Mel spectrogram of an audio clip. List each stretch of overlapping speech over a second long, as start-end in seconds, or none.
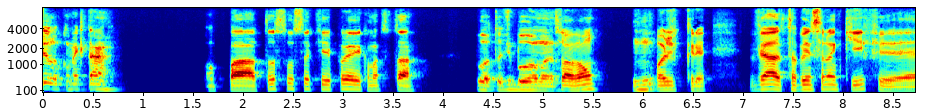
none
